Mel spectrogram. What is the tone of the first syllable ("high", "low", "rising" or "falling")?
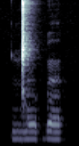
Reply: low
